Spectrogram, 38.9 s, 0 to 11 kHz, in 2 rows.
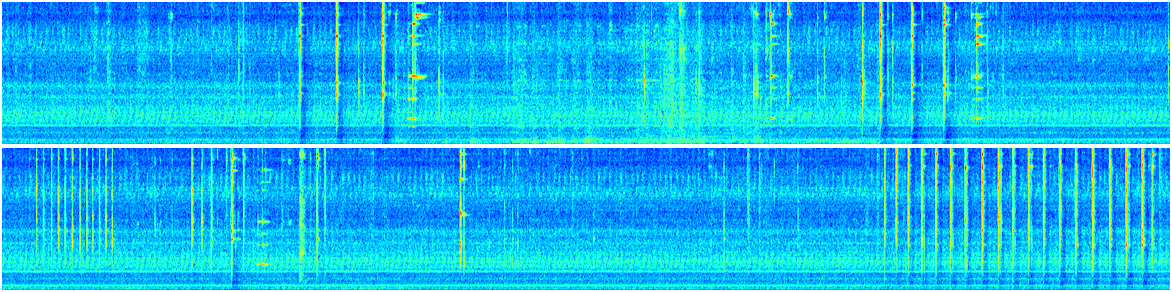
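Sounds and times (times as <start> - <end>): engine idling: 0.0 - 38.9
metallic tool clinks and knocks: 5.9 - 7.4, 12.4 - 16.6, 22.0 - 24.9, 27.0 - 28.1.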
